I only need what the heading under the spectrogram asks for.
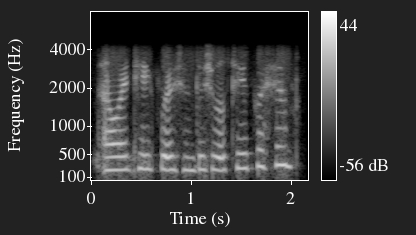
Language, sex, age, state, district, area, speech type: Kashmiri, female, 45-60, Jammu and Kashmir, Baramulla, urban, conversation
